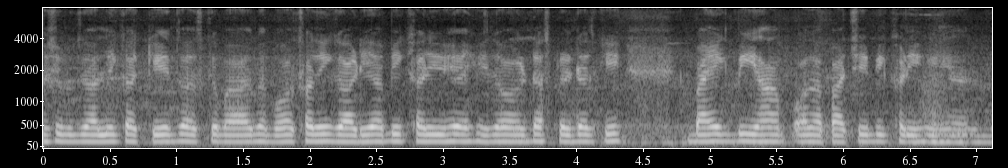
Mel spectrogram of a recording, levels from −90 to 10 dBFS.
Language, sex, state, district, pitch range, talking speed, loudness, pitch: Hindi, male, Chhattisgarh, Korba, 145-150 Hz, 220 wpm, -14 LUFS, 150 Hz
